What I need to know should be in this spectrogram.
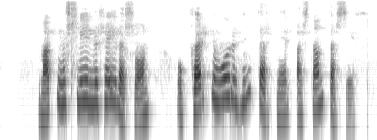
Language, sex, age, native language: Icelandic, female, 60-69, Icelandic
